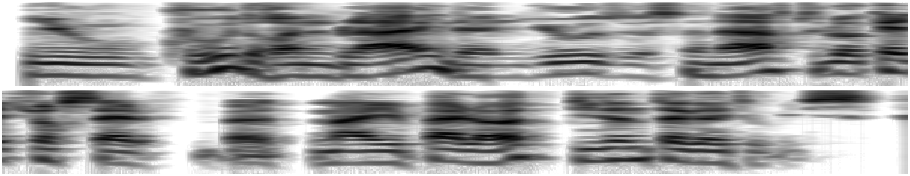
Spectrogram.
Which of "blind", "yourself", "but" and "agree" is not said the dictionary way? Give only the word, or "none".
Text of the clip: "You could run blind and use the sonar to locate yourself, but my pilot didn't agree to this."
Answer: none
